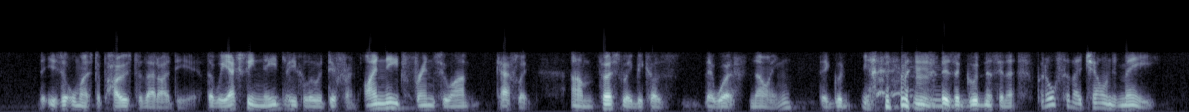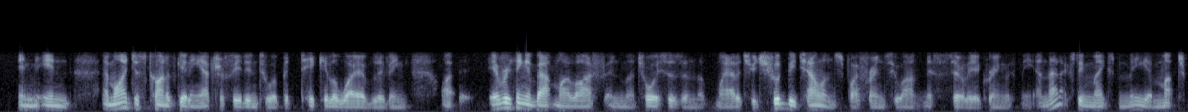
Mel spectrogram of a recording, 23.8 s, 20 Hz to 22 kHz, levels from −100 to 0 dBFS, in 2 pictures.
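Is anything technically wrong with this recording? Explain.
No, nothing is technically wrong.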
